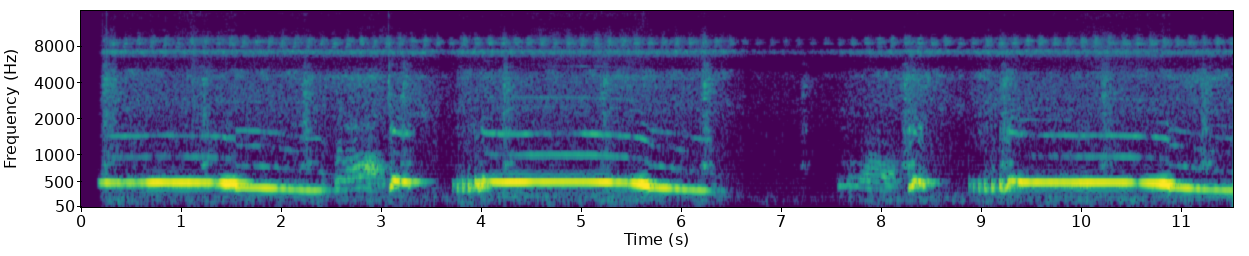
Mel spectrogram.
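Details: A Barbary dove (puter pelung) of a champion competition line gives three long, drawn-out coos, each held low and steady for over two seconds before sliding down, with brief rough notes between them.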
